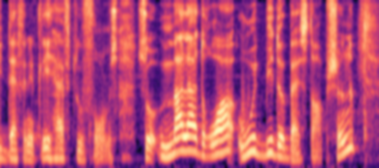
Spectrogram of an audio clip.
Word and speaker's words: maladroit: pronounce it slightly differently, because maladroit, masculine, final T not pronounced. And then feminine form, maladroite, you will pronounce it.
